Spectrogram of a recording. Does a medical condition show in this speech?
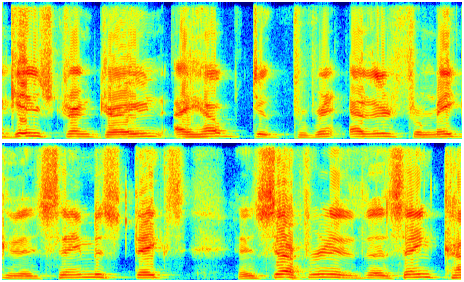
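Yes: traumatic brain injury; car crash, ejected from vehicle; gets off track, curses sometimes; relearned talking and eating after regaining consciousness.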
